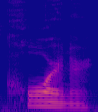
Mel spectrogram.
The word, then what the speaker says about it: corner: r sounds like turn same thing with corner corner you want to make sure it's not kerner it's corner or or sometimes that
